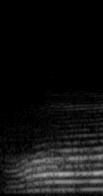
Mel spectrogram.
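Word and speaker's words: ओम्: तो उच्चारण करें तो किस प्रकार से होगा, ओम। म जो आ रहा है तो मैं कैसे है, हलंत है, हलंत है तो साइलेंट हो जाता है। ओ को हम जितना लंबा खींचेंगे, जितना लंबा खींचना चाहे उतना लंबा खींच सकते हैं।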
